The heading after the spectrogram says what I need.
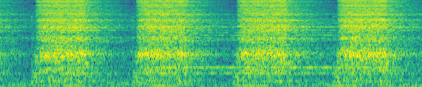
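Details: Noninvasive high-frequency jet ventilation with Paravent ventilator via soft-edged transparent face mask, multi-jet generator; indicated for pulmonary edema, respiratory depression, respiratory failure; rhythmic hissing gas jets of high-frequency jet ventilation via face mask.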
